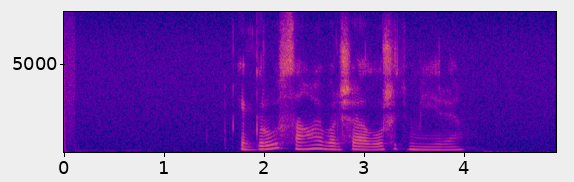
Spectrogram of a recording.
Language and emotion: Russian, neutral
